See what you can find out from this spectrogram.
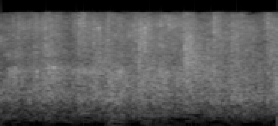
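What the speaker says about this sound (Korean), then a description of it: "우리 다시 한번 박수하시겠습니다." A church congregation applauds the choir during a Sunday service, a soft, even rush of many hands clapping from across the sanctuary, steady and unbroken for a couple of seconds.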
